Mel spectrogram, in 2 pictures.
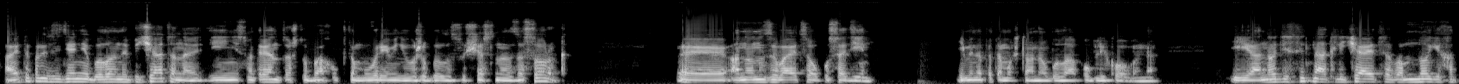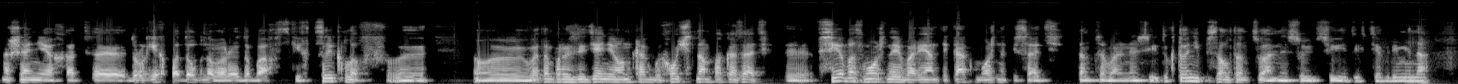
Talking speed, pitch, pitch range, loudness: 140 wpm, 110 Hz, 100-140 Hz, -15 LUFS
